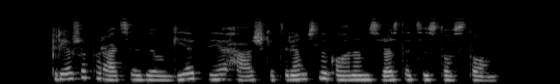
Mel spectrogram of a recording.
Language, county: Lithuanian, Vilnius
